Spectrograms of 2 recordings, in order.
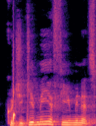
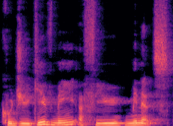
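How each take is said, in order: First: It is said quickly with reduced words. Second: It is said slowly and carefully.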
